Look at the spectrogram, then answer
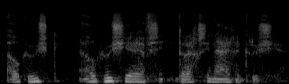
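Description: A middle-aged man preaching a sermon, telling stories in an animated, emphatic way. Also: medium pitch, unhurried, breathy edge. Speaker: pastor.

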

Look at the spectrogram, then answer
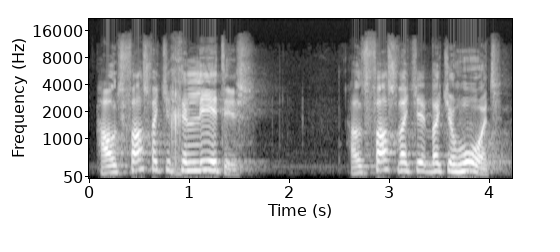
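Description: A preacher with a high, fairly bright voice delivers a conversational sermon from a church stage at an unhurried pace, frequently restarting and repeating himself as he explains.

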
